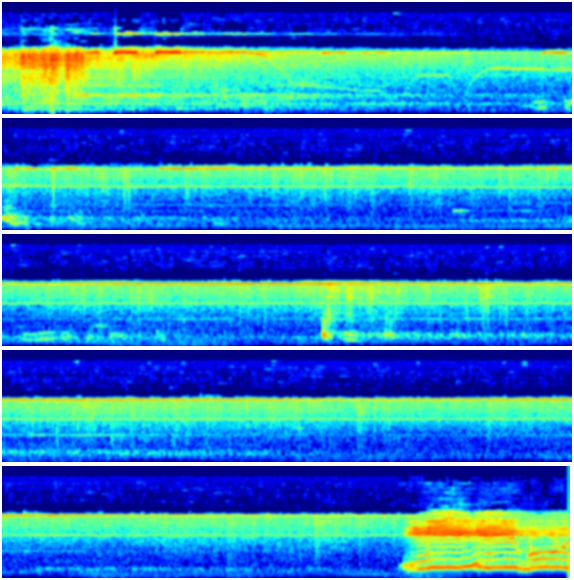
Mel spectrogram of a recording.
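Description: A pause in a live recording of a Quran recitation: the audience's voices fade over the first couple of seconds, leaving faint murmuring and room noise. A steady thin high tone from the old recording runs under it, and there is one sharp click about eleven seconds in.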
